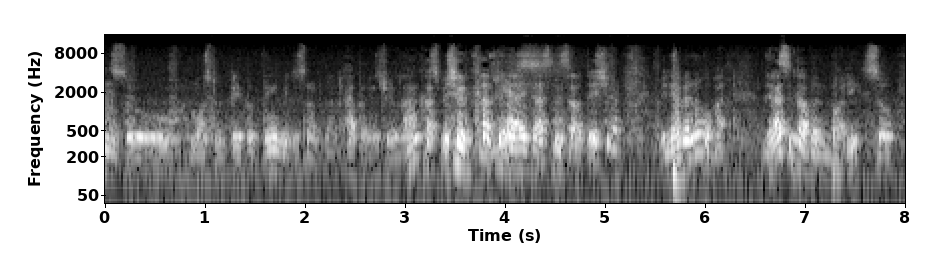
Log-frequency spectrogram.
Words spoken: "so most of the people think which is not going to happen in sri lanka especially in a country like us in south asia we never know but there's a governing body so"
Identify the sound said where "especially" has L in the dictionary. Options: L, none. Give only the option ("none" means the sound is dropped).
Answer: none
